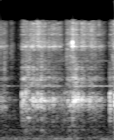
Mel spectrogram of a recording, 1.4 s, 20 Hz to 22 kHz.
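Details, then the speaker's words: 2003–04 Ford Expedition with the engine running: repeating high squeal in chirpy bursts about twice a second from the serpentine belt drive, caused by a broken idler pulley. "it's definitely, when you hear that grinding, rattling, or squeaky noise, it's definitely gonna be one of your pulleys."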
